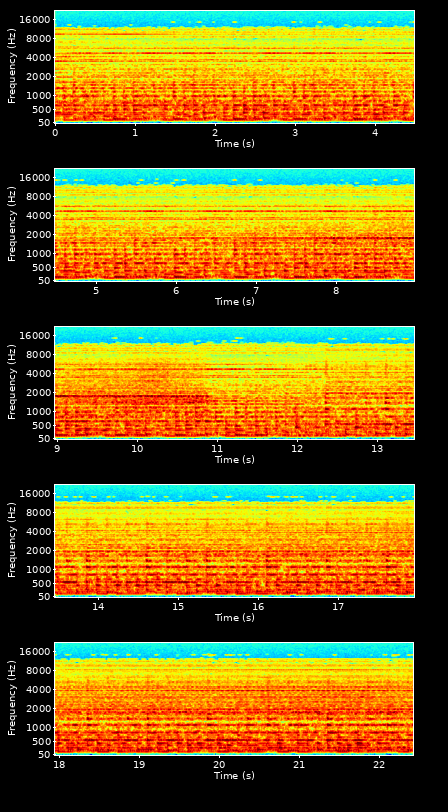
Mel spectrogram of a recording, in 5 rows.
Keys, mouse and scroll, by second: 13.0 Delete, 19.2 click.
